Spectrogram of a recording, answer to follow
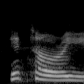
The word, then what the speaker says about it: history: Rồi, thì thực ra cái chữ O nó không cần đọc đâu. Em đọc là history nhá, thì nó đọc nhanh history. Được chưa?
